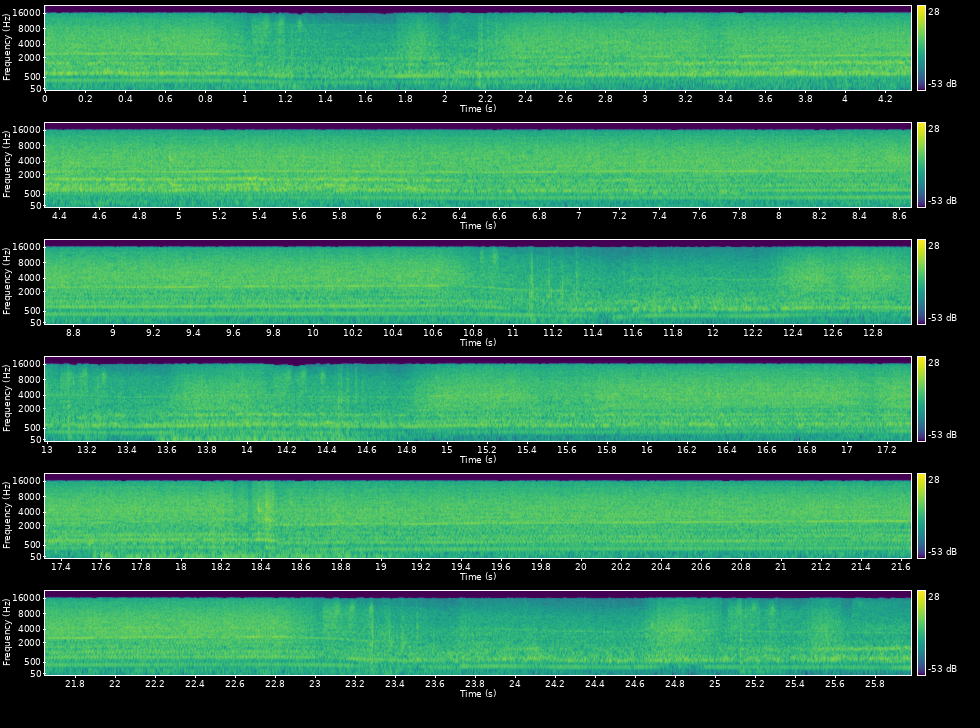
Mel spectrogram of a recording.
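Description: A racing car engine roars, rising in pitch as it speeds up and dropping sharply at each gear change.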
